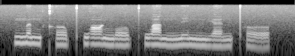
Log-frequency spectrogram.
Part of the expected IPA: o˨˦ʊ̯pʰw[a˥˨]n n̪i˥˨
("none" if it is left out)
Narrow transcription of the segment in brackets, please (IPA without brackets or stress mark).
a˥˨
